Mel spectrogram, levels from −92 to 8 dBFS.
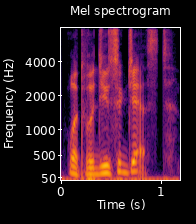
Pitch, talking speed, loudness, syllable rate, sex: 140 Hz, 200 wpm, -16 LUFS, 4.9 syllables/s, male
